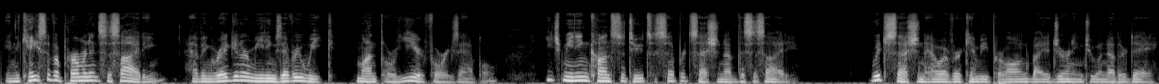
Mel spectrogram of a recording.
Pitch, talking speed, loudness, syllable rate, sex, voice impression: 135 Hz, 190 wpm, -17 LUFS, 6.8 syllables/s, male, masculine, adult-like, slightly thick, slightly muffled, fluent, slightly cool, sincere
